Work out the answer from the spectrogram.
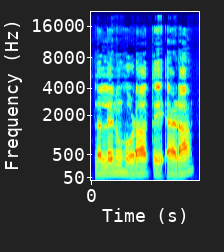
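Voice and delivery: ordinary talk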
